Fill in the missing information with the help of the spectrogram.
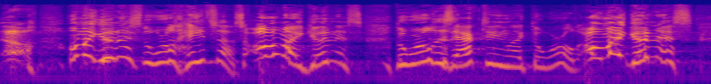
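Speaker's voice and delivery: high, loud, freaking-out voice; panicky Christians. Acted. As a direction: squeal like someone shocked all over again. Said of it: "Like they keep".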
